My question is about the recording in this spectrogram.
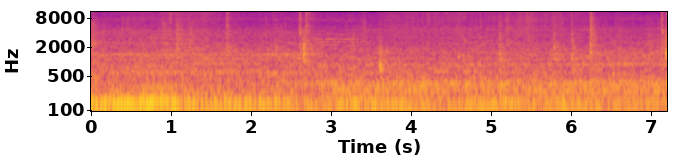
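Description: Eggs and buns sizzling on a flat steel griddle, with a few sharp clinks of a metal ladle against the griddle as chutney is spread, over a steady low hum.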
